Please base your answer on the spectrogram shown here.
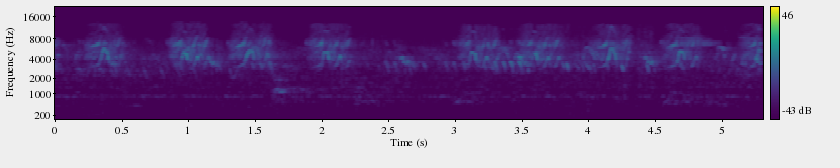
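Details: Goldfinch song of rapid, high, jingling twitters grouped into short bursts nearly twice a second, lively and slightly irregular, with a soft steady hum in the background.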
